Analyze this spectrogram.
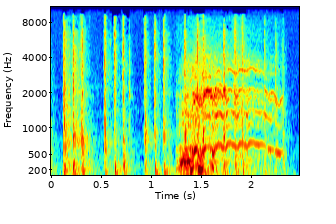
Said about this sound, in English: In case you didn't know, it was a horse.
